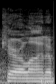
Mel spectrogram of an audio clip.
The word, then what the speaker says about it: Carolina: Carolina, yeah. It's spelled like Carolina, but it's pronounced Carolina.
